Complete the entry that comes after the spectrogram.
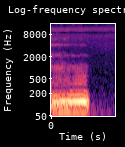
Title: Snoring in the new year! Happy New Year 2023!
